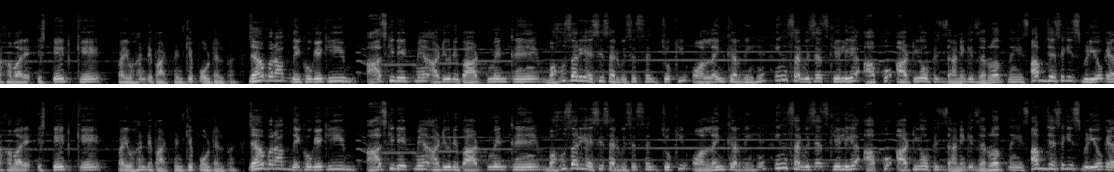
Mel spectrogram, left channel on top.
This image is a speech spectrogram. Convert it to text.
हमारे स्टेट के परिवहन डिपार्टमेंट के पोर्टल पर, जहां पर आप देखोगे कि आज की डेट में आरटीओ डिपार्टमेंट ने बहुत सारी ऐसी सर्विसेज हैं जो कि ऑनलाइन कर दी हैं। इन सर्विसेज के लिए आपको आरटीओ ऑफिस जाने की जरूरत नहीं। अब जैसे कि इस वीडियो के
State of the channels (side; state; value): both; normal; correlation 0.63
